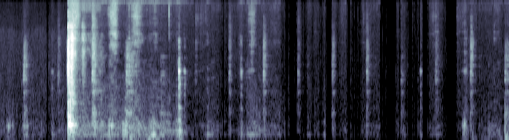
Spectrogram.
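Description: A sharp knock about a second in, followed by a short spell of faint clicks and rustling, then a few scattered faint ticks.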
